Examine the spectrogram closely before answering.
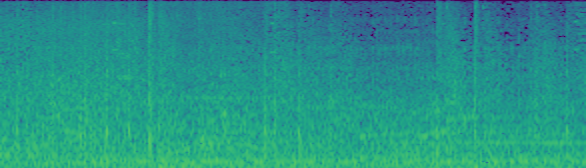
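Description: A pistol fires in sharp single shots.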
